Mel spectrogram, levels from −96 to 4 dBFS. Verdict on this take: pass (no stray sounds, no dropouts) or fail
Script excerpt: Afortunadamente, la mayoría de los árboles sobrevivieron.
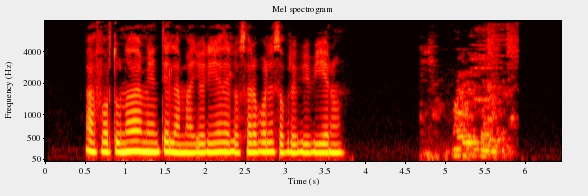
fail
